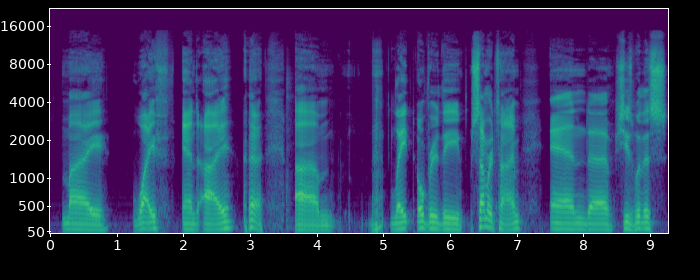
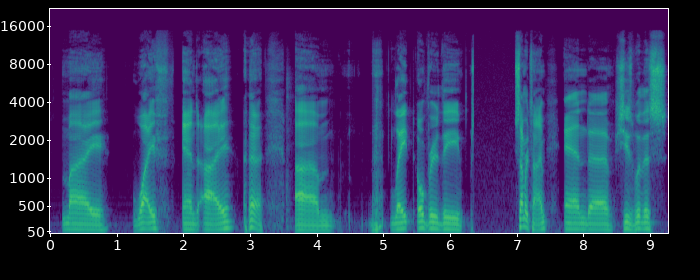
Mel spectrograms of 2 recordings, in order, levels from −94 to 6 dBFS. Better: first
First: none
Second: audio freezing; at 6.5 s for 0.5 s

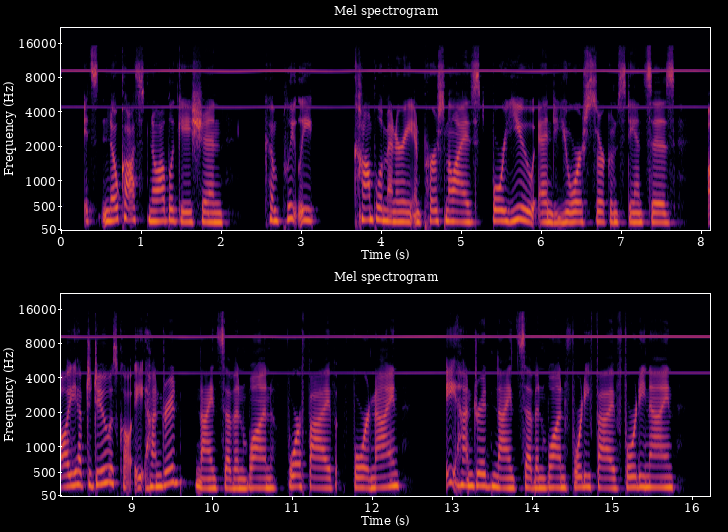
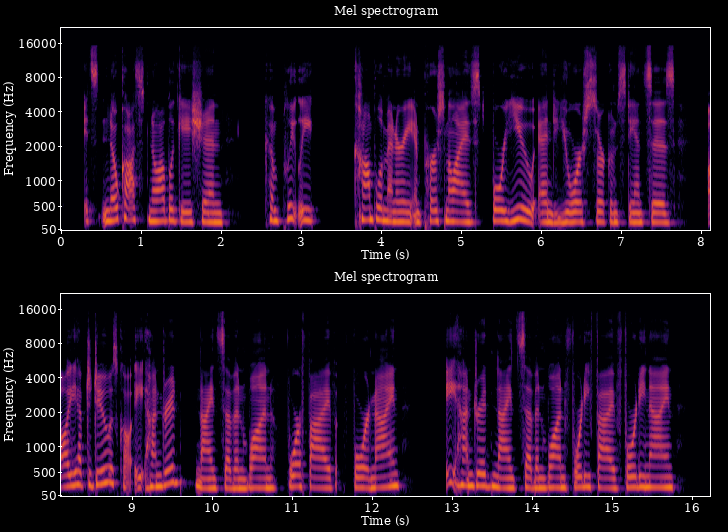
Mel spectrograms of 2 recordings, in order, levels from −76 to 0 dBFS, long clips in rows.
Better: second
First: high-pitched whine; loud; throughout; 9 kHz, 10 dB below the speech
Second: none

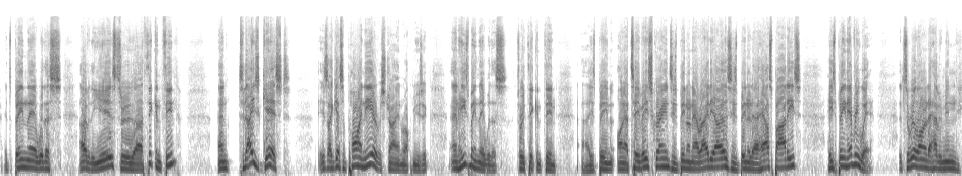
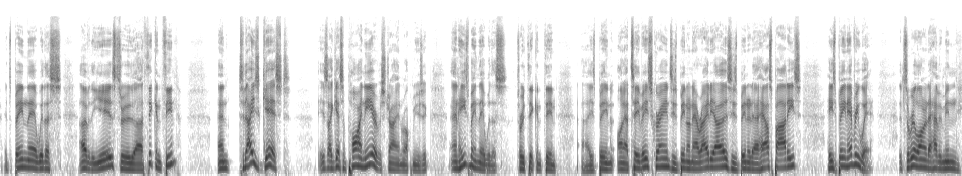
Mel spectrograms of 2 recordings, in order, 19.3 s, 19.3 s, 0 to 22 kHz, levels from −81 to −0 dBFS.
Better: second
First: distortion; slight; 10% of the sound clipped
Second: none

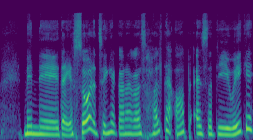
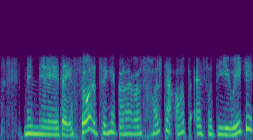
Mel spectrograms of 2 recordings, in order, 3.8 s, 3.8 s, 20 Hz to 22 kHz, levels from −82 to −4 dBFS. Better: first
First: garbled, watery; slightly; nothing above 14.5 kHz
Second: garbled, watery; badly; nothing above 4 kHz

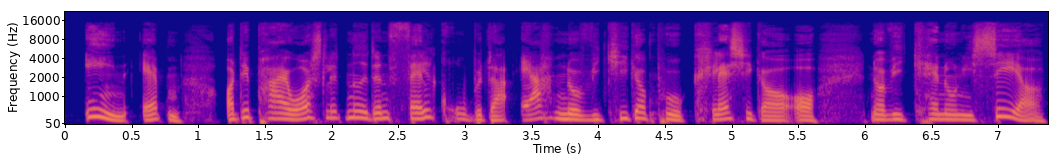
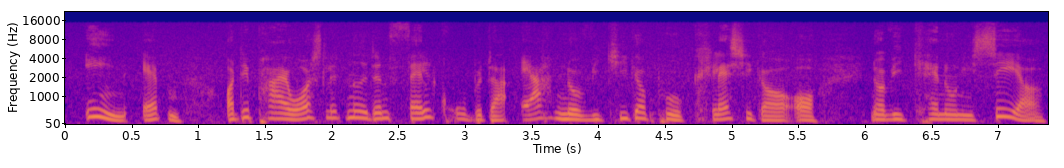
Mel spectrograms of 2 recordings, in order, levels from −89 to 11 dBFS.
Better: first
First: none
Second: hiss; noticeable; throughout; 20 dB below the speech

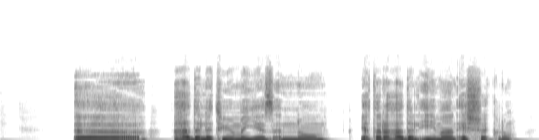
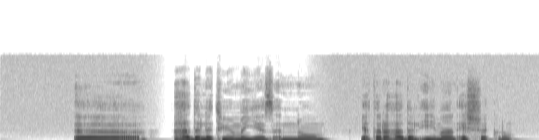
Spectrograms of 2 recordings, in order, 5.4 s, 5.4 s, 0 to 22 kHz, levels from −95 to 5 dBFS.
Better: first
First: none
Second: hiss; faint; until 1.5 s and from 3 s on; 25 dB below the speech

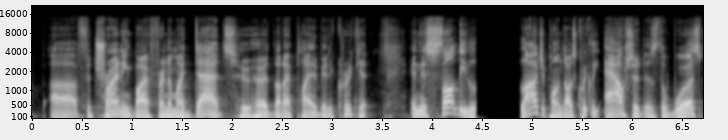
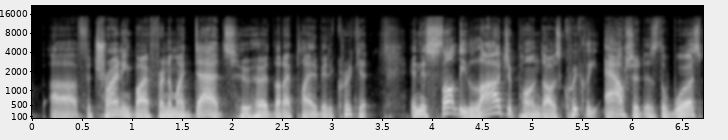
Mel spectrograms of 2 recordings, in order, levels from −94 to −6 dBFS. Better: second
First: audio freezing; at 4.5 s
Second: none

